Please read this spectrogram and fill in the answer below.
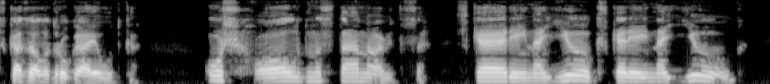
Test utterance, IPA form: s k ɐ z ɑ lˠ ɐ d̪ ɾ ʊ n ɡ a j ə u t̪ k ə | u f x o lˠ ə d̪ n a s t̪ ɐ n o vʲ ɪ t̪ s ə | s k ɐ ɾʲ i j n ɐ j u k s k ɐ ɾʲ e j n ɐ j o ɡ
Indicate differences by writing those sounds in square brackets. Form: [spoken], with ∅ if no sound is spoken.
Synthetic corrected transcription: s k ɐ z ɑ lˠ [ə] d̪ ɾ ʊ [∅] ɡ a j ə u t̪ k ə | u [ʂ] x o lˠ ə d̪ n [ə] s t̪ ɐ n o vʲ ɪ t̪ s ə | s k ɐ ɾʲ [e] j n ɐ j u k s k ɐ ɾʲ e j n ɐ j [u] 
